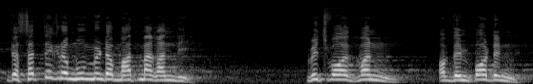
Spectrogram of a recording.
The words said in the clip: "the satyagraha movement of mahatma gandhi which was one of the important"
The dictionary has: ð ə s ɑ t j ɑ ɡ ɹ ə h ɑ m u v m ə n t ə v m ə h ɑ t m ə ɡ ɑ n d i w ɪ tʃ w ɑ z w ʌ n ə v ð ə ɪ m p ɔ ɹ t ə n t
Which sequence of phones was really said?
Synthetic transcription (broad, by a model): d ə s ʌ t j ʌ ɡ ɹ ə m u v m ə n t ə v m ɑ t m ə ɡ ɑ n d i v ɪ tʃ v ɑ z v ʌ n ə v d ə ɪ m p ɔ ɹ t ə n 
